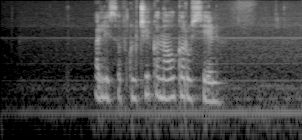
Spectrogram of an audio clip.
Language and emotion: Russian, neutral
